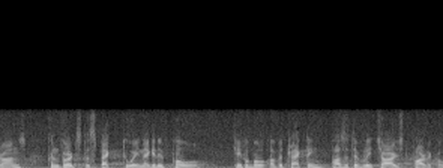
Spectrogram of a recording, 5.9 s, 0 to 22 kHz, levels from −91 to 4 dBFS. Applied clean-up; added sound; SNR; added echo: none; none; none; none.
